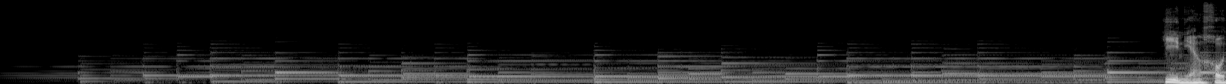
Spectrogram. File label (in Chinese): 情感类; 我的父亲母亲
